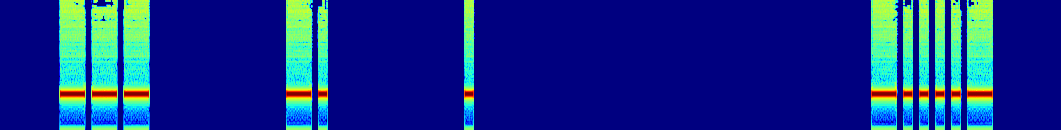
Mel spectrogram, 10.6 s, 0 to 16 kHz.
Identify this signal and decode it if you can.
Morse code, heard as a keyed tone, about 15 wpm, spaced as for 5 wpm, 1000 Hz. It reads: ONE -
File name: qotdfiles / 5wpm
